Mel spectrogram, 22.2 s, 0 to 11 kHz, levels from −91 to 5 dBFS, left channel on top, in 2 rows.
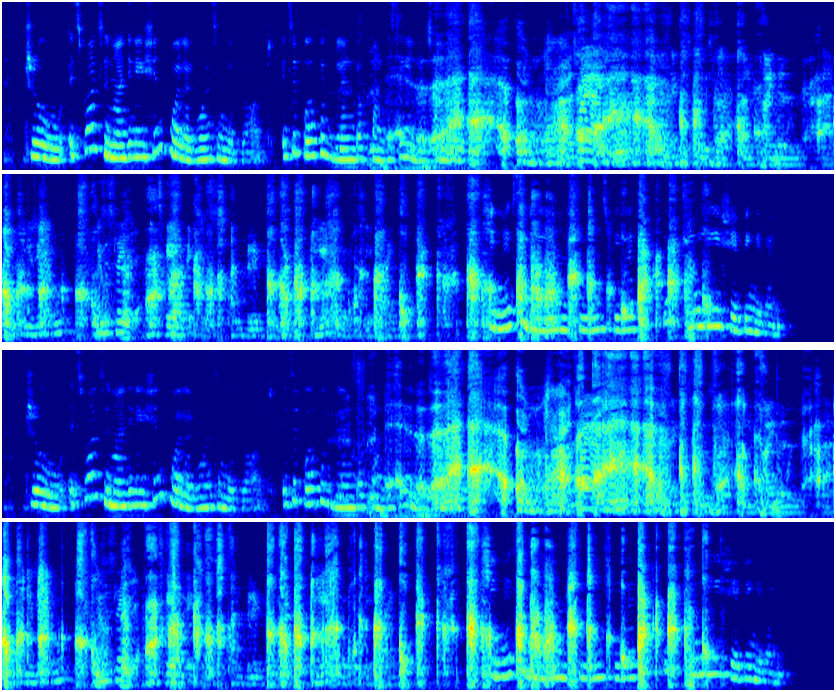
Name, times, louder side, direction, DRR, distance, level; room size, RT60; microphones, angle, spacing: voice 1, 0.3-3.4 3.7-6.4 17.6-21.4, left 2 dB, 60° left, 0.4 m, -44 dB
sound 1, 4.5-4.6 4.9-10.4 10.7-14.2 14.6-17.6 17.9-20.7, right 6 dB, 80° right, 0.3 m, -37 dB
voice 2, 6.9-16.4, left 1 dB, 15° left, 0.6 m, -50 dB
2.7 x 2.4 x 2.3 m
head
